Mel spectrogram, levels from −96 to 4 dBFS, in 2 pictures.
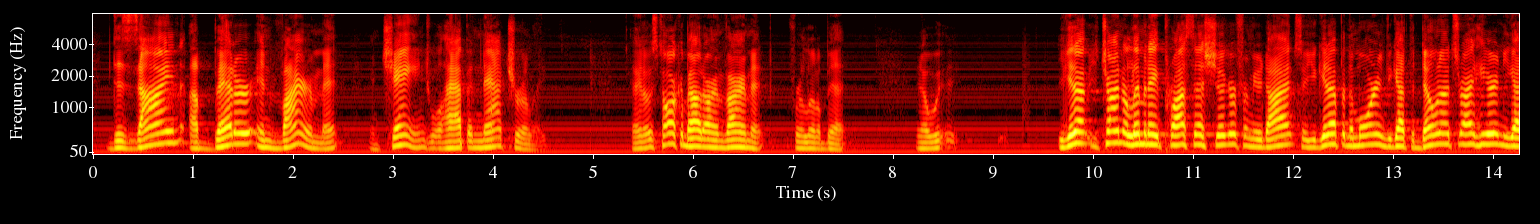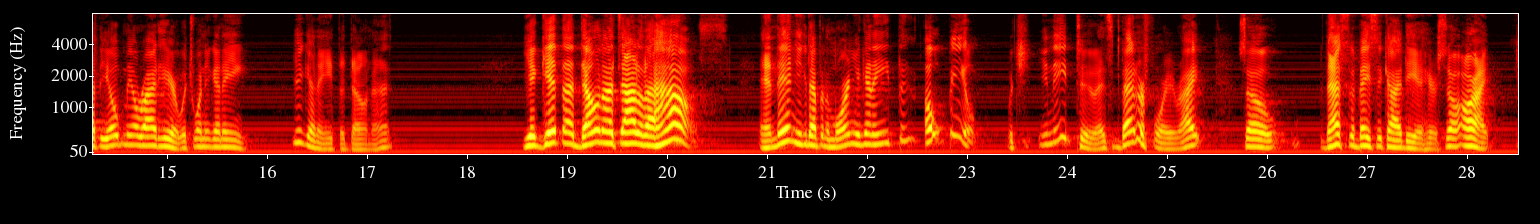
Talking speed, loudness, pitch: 225 wpm, -24 LUFS, 160 Hz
